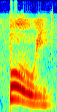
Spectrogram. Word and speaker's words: poi: Et toutes les voyelles se prononcent séparément, comme dans Laura, Laura, jamais, mai, puis, poi.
